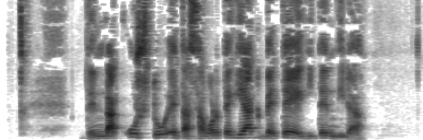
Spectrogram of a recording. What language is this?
Basque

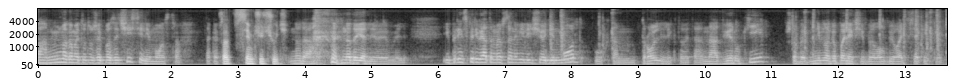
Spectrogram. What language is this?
Russian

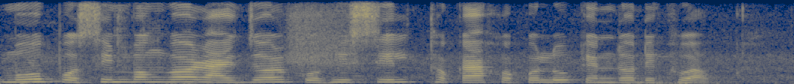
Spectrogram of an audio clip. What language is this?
Assamese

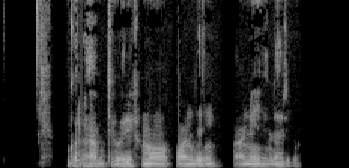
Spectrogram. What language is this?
Pashto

